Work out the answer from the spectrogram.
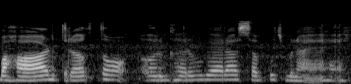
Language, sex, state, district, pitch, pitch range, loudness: Urdu, female, Andhra Pradesh, Anantapur, 200 Hz, 185-215 Hz, -24 LUFS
